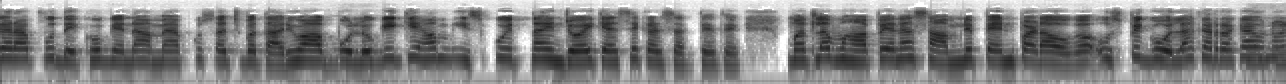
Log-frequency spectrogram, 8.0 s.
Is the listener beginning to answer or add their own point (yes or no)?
no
